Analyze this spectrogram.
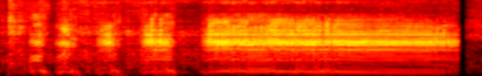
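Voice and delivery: imitated helpless cackling; long, hammed-up fit of laughter; crying laughing. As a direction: laugh like friends rolling on their backs. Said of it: "they're crying laughing".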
